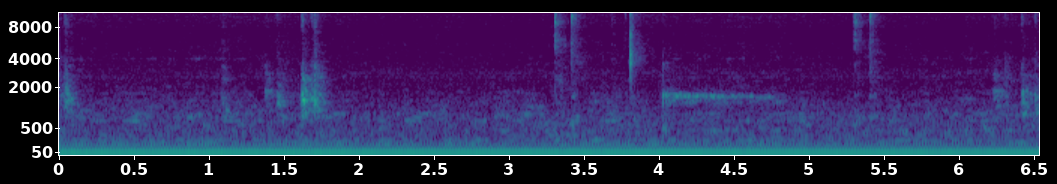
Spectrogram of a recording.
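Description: A handful of faint, sharp clicks from a computer mouse, one about a second and a half in, a quick cluster near the middle and one near the end, over a steady low electrical hum.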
